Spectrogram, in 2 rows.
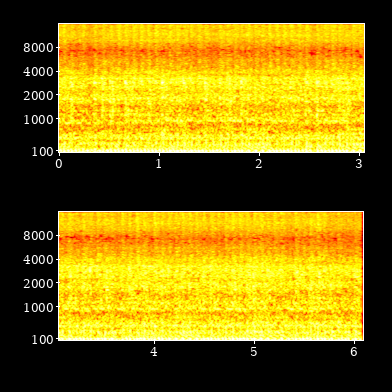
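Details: GY6 Chinese scooter engine, damaged by too much oil, on a new test spark plug: steady strained drone that only keeps running held at full throttle, dying immediately when released. Owner says badly low compression, top-end rebuild needed.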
